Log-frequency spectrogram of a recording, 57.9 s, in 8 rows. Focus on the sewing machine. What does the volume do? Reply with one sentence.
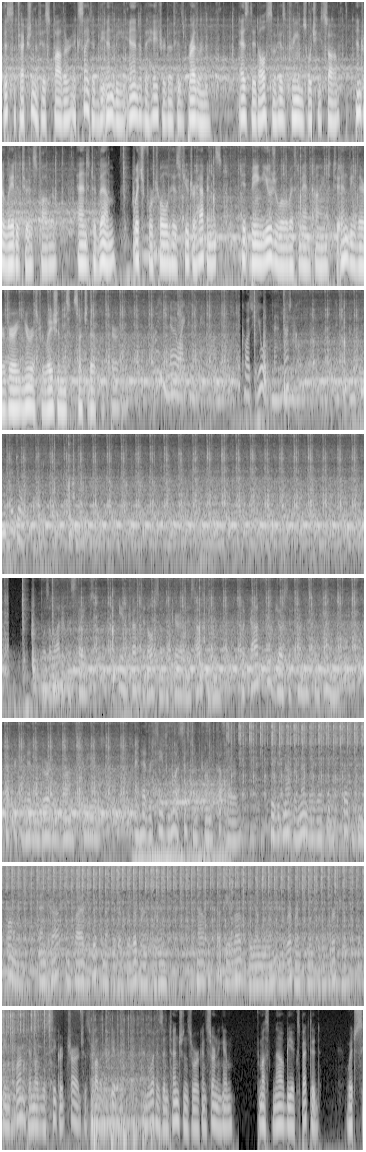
The loudness of the sewing machine stays about the same.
